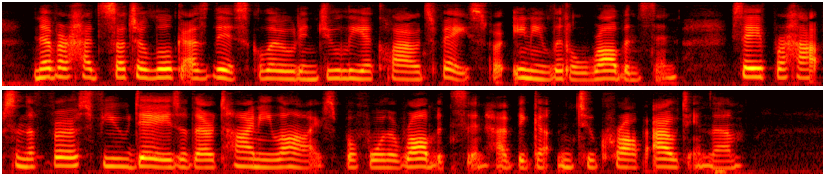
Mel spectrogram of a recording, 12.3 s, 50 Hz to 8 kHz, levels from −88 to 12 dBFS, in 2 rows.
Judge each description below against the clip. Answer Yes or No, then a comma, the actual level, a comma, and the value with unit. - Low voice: No, high, 235 Hz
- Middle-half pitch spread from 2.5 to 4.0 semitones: Yes, average, 2.9 semitones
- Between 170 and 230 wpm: Yes, average, 180 wpm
